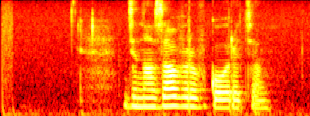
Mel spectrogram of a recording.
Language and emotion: Russian, neutral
